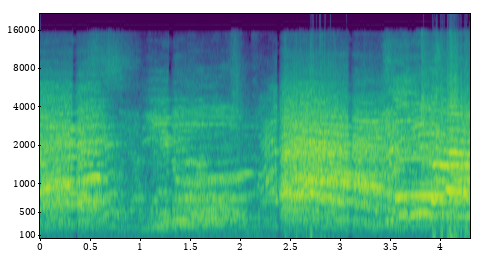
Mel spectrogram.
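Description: A crowd of children shouting and cheering together, their voices overlapping in loud bursts that swell louder about two and a half seconds in.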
